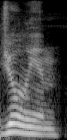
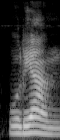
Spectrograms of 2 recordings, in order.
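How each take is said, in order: First: The name is pronounced the English way. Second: The name is pronounced the Spanish way. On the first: "And to you guys" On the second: "That's how we pronounce it in Spanish"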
